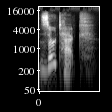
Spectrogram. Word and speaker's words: Zyrtec: like purr which is the sound a happy cat makes purr and Tech which is short for technology put both syllables together and you get zertek which syllable do you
